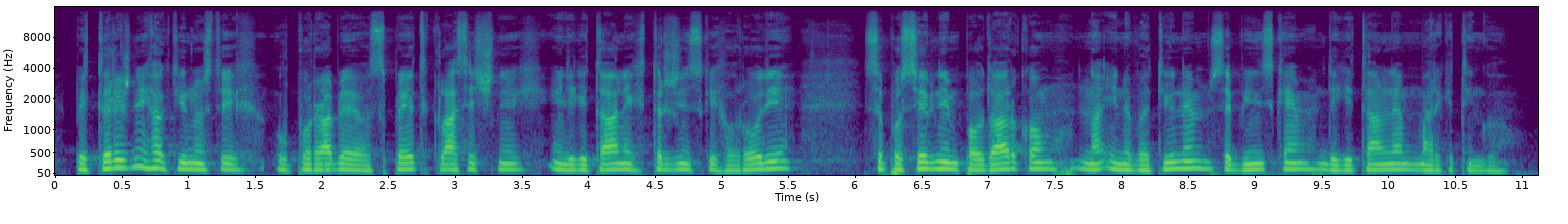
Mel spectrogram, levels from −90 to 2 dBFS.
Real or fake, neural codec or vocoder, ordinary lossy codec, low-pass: fake; vocoder, 44.1 kHz, 128 mel bands every 512 samples, BigVGAN v2; none; 14.4 kHz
